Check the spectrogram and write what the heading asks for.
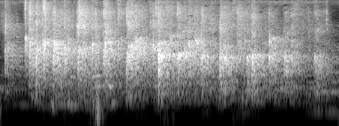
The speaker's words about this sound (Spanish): Aplausos aplauso a Jesucristo.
